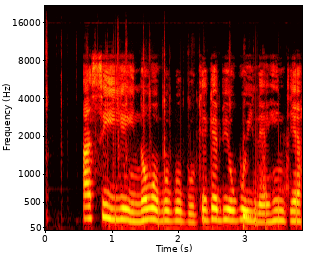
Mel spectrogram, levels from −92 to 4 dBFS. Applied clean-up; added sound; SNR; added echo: neural mask model RNNoise.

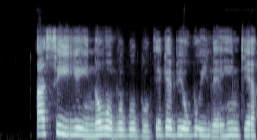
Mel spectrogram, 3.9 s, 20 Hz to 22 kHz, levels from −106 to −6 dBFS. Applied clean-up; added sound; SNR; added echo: neural mask model DeepFilterNet 3.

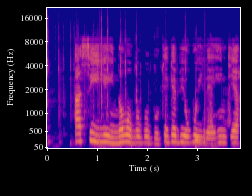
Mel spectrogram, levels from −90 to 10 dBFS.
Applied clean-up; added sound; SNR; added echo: classical method Wiener filter.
